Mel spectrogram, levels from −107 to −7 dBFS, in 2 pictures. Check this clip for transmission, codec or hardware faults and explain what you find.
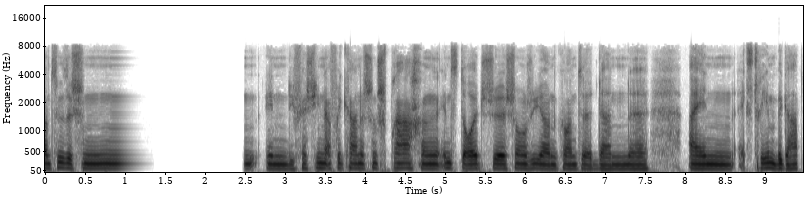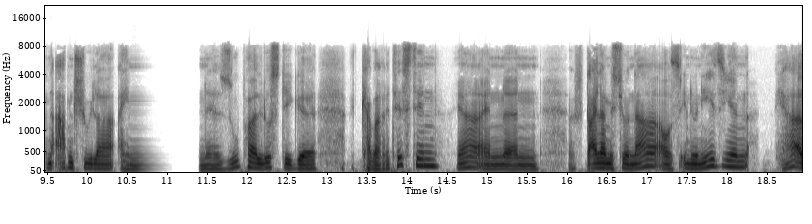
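The clip has three kinds of transmission fault from a call link. The sound is band-limited to about 8 kHz, consistent with an Opus call path.

Call audio freeze occurs twice, from 0.85 to 2.53 s and from 10.56 to 11.44 s. The likely cause is delayed packets draining the jitter buffer. The receiver extends the last sound as a fading buzz or hiss, then falls silent for about 1.27 s and 0.5 s. The audio resumes where it stopped, with nothing lost.

A jitter buffer slow-down runs from 3.14 to 3.33 s. The receiver repeats small slices of waveform to rebuild its reserve. This adds 37 ms. The speech plays at 84% speed with unchanged pitch and sounds briefly drawn out.

A jitter buffer speed-up runs from 8.48 to 10.53 s. The buffer held too much audio, so the receiver cuts short pitch-period pieces repeatedly, roughly a second in total. 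The speech runs at 154% speed, same pitch, and sounds noticeably hurried.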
